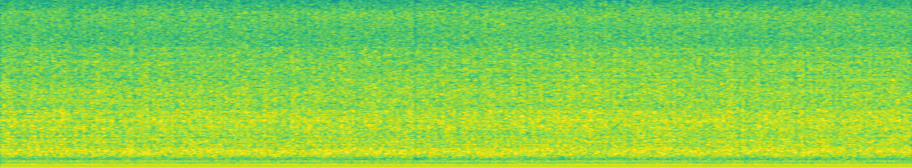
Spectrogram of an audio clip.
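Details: Troy-Bilt (MTD) push mower after carburetor cleaning or replacement, following bad-fuel trouble: small single-cylinder engine runs at a steady, even pace with no misses or surging; normal running.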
